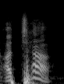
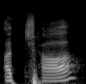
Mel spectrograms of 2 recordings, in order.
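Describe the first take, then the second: First: अच्छा in surprise, jumping up then falling; demonstrated surprise with a sharp falling end; surprised. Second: अच्छा as a question, rising at the end; questioning अच्छा with a rising tail; questioning tune. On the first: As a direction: exclaim अच्छा as if astonished. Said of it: "आश्चर्य के साथ अगर बोलते हैं". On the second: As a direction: lift the end of अच्छा to ask. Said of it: "ये प्रश्नवाचक हो गया". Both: Shown as a demonstration.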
